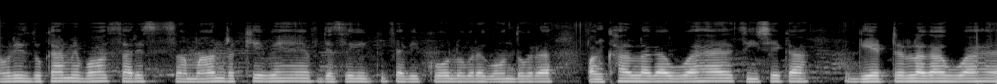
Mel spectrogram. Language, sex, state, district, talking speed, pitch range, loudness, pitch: Hindi, male, Haryana, Jhajjar, 155 wpm, 135-140 Hz, -18 LUFS, 140 Hz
